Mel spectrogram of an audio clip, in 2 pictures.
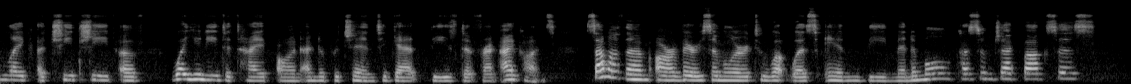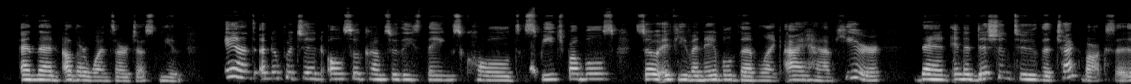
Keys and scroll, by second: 0.3 Right, 0.7 typing, 1.8 Down, 3.3 Left, 3.9 Down, 19.1 Escape, 20.8 super+BackSpace, 22.0-22.6 typing.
